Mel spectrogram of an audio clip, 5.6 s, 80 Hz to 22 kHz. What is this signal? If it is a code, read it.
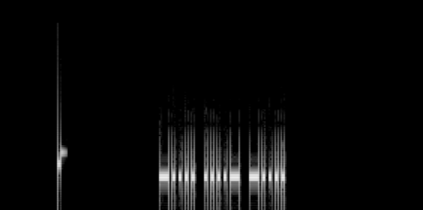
Morse code, heard as a keyed tone, about 28 wpm, 700 Hz. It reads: 646
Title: Numbers - 3-Digit 28wpm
